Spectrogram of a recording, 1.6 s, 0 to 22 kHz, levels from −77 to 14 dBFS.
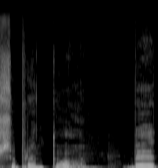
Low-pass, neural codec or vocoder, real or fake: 19.8 kHz; vocoder, 44.1 kHz, 128 mel bands every 512 samples, BigVGAN v2; fake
